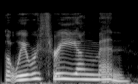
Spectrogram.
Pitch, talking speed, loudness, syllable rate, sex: 215 Hz, 260 wpm, -14 LUFS, 5.6 syllables/s, female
